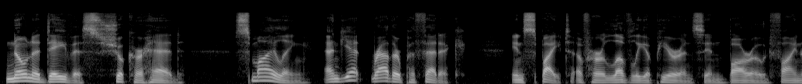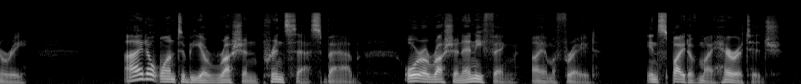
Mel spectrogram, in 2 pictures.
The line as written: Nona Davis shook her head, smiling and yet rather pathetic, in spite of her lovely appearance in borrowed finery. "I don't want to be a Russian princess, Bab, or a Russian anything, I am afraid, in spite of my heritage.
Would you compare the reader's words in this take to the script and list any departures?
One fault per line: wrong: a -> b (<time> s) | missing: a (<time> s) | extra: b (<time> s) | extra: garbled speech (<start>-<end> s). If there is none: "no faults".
no faults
